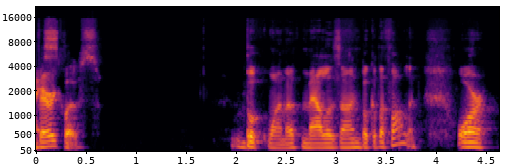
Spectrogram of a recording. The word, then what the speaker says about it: Malazan: the Fallen depending on how you like to pronounce it says that that's how Stephen Ericson says it the author says Malazan that was his intent I know it's hard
